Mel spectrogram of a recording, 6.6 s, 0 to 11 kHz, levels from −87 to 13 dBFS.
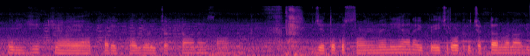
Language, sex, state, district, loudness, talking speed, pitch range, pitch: Hindi, male, Chhattisgarh, Balrampur, -27 LUFS, 145 wpm, 125-135 Hz, 130 Hz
